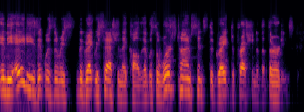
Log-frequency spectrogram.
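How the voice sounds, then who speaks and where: A man with a fairly high pitch talks at a fairly quick pace with hardly any pauses, big swings in loudness and ordinary pitch variation, in a dry, close sound with no echo. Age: 60s. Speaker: network marketing leader. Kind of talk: motivational talk. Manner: fast.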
